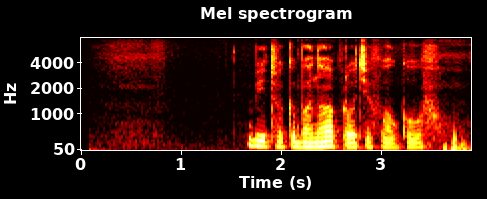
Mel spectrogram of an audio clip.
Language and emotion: Russian, neutral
